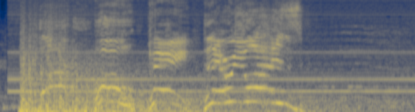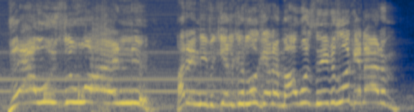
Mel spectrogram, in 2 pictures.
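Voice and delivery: high frantic yelling; game jump-scare panic; panicked shouting. Real, not acted. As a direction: scream it out in panic.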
